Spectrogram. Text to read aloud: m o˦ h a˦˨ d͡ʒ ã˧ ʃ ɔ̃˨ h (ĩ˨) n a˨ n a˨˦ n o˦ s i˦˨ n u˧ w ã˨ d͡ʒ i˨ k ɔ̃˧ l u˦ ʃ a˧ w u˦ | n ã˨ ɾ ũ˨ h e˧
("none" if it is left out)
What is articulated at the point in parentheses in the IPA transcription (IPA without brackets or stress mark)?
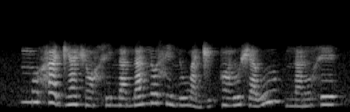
i˨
